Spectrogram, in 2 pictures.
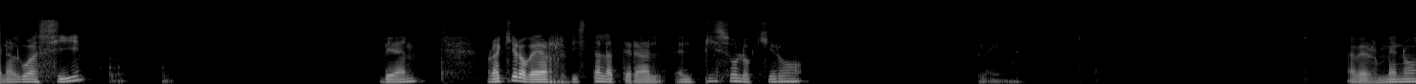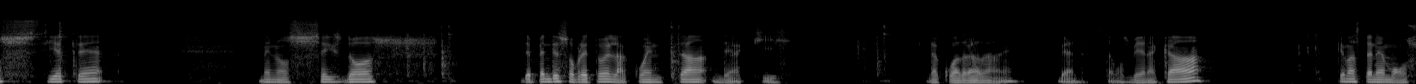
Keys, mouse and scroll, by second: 5.7-7.4 drag, 7.2 KP_3, 8.2 middle click, 9.4-11.1 drag, 11.1-12.4 middle drag, 13.5-23.5 drag, 23.5 middle click, 27.2 ctrl+s.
